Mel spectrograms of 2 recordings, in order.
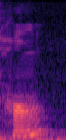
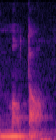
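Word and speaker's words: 本: This kanji is usually pronounced hong, but there's the Chinese style of pronunciation, and there's the Japanese style of pronunciation. The Chinese style of pronunciation is hong, but the Japanese style of pronunciation is moto.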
